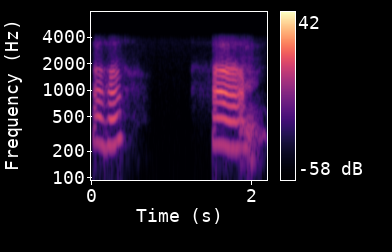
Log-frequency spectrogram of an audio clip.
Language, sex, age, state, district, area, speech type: Kannada, female, 45-60, Karnataka, Hassan, urban, conversation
